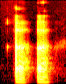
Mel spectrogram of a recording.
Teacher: the second vowel is a short uh like cup and up uh uh g g the stress is on the first syllable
